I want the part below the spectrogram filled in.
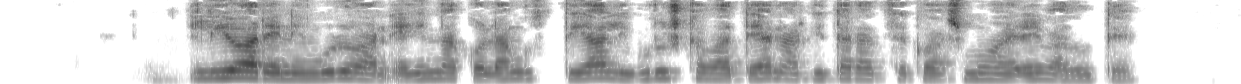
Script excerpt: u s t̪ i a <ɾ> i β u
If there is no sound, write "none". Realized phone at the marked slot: l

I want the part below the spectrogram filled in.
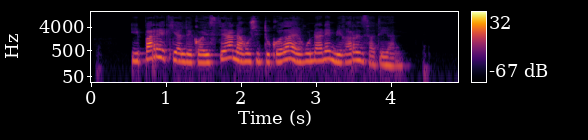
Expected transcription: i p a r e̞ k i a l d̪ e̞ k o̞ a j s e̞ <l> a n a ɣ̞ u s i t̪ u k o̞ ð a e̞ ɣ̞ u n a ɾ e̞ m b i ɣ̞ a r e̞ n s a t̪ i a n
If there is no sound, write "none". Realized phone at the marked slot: none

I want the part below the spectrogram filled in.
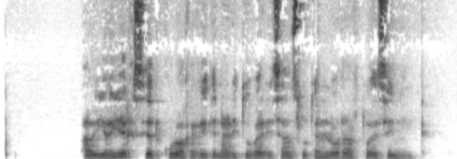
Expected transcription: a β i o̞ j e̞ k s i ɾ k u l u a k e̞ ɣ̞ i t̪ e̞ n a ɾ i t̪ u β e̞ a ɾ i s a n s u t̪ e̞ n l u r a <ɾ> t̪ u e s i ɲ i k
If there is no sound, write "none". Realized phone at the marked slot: ɾ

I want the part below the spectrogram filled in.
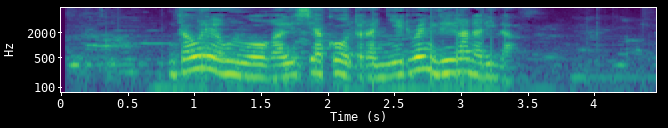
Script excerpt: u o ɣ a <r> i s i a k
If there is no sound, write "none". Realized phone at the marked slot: l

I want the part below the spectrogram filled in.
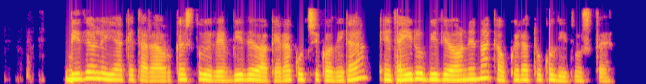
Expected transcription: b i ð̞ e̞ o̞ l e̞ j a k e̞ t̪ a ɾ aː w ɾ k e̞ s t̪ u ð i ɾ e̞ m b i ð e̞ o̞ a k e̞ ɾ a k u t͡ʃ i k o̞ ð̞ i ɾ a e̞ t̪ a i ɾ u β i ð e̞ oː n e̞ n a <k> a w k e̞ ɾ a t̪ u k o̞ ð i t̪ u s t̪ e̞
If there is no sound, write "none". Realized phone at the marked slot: k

